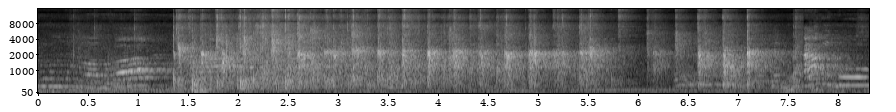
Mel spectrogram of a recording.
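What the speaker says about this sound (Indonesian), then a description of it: "kita beri tepuk tangan dulu untuk kelompok" Students in a classroom clap for a student group, a burst of lively close applause with distinct hand claps, framed by children's voices before and after.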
